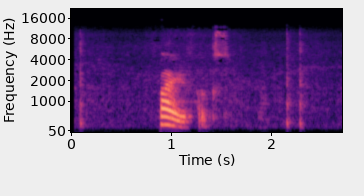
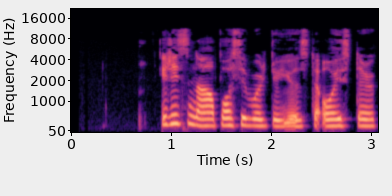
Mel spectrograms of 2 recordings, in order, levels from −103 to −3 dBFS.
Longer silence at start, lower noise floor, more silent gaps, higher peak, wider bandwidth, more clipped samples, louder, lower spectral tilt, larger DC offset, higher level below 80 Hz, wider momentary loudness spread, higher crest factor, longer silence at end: about the same, 0.9 s vs 0.9 s; second, -63 dBFS vs -73 dBFS; neither; second, -10 dBFS vs -6 dBFS; about the same, 12 kHz vs 11.5 kHz; neither; second, -26 LUFS vs -22 LUFS; about the same, -3.5 dB/octave vs -4.5 dB/octave; neither; second, under -90 dBFS vs -72 dBFS; first, 26 LU vs 4 LU; first, 22 dB vs 16 dB; first, 1.2 s vs 0.05 s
